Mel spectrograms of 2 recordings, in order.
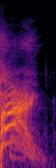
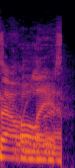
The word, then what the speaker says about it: Newfoundland: It's Newfoundland. Oh man. You're supposed I to just like say it quickly. Newfoundland.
